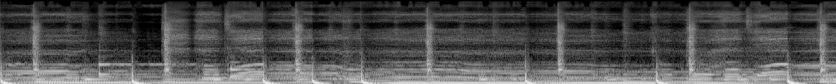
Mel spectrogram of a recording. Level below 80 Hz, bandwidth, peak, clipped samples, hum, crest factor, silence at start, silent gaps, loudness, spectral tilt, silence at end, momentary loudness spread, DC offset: -14 dBFS; over 20 kHz; -2 dBFS; under 0.1%; none; 10 dB; 0 s; none; -15 LUFS; -6 dB/octave; 0 s; 3 LU; under 0.1%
